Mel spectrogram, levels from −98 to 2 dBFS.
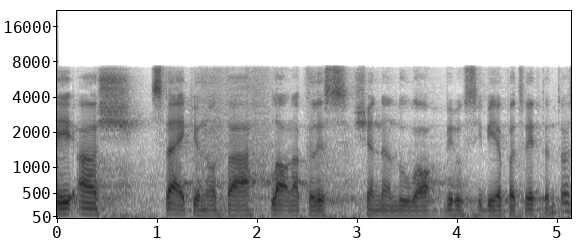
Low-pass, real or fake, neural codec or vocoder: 7.2 kHz; fake; codec, 16 kHz, 0.9 kbps, LongCat-Audio-Codec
